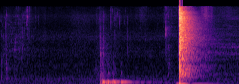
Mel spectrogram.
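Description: Sounds of finishing a swig from a glass bottle: a low thump about a second in, then a loud, sharp hit near the end with a short rushing tail as the drink ends.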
